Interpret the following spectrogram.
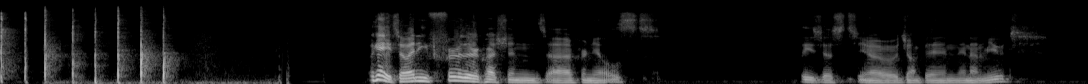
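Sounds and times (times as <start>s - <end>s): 
applause: 0.0s - 1.9s
speech: 3.7s - 6.6s, 8.0s - 10.4s.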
